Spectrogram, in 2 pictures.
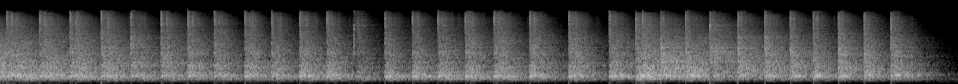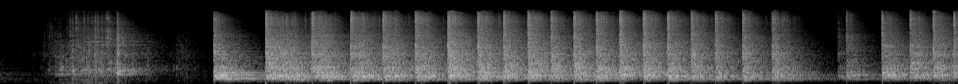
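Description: Body hammer striking a tractor's dented steel fender against a dolly, in rapid even blows of about five a second, with a pause of a couple of seconds near the middle and a shorter one near the end. A ringing note from the sheet steel sits under the blows as the dents are beaten out.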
